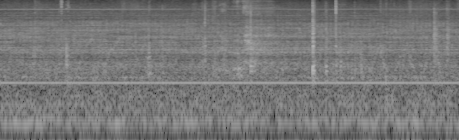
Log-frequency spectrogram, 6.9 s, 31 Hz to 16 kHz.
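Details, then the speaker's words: Pioneer SX-450 15 W/channel receiver on the bench during tuner alignment: a steady mid-pitched tone with faint ticks under the hiss, from the pulsing power indicator light circuit interfering with AM; it stops once unplugged. "just listen to that sound and as soon as I get this unplugged that sound will magically go away if you notice the sound is gone"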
